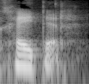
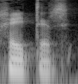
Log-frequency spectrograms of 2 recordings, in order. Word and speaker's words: hater: Mm, a ver, aquí nosotros la pronunciamos más o menos mm, de una forma parecida a la pronunciación original, pero cuando tenemos una H, nosotros en español solemos hacer un sonido muy J, hater. Para nosotros es como una J.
